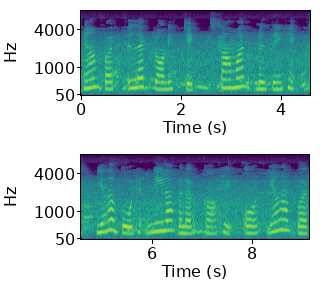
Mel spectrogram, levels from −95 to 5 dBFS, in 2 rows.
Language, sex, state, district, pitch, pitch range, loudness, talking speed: Hindi, female, Madhya Pradesh, Dhar, 275 Hz, 245-310 Hz, -14 LUFS, 105 wpm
